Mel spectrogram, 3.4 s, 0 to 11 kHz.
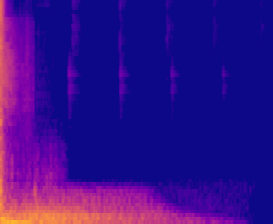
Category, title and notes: Sound effects > Electronic / Design
Impact Percs with Bass and fx-011
From a collection of impacts created using a myriad of vsts and samples from my studio, Recorded in FL Studio and processed in Reaper
bash, bass, brooding, cinamatic, combination, crunch, deep, explode, explosion, foreboding, fx, hit, impact, looming, low, mulit, ominous, oneshot, perc, percussion, sfx, smash, theatrical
